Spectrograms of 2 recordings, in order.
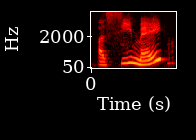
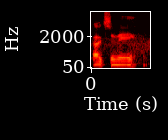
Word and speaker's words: Accime: A C May? A C. Sorry. Yes. Well, that's pronounced Axime.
